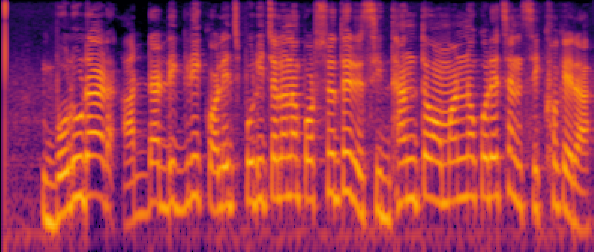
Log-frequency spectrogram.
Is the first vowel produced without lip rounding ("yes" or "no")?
no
